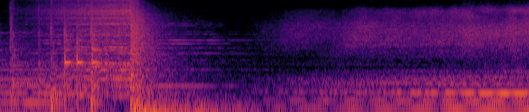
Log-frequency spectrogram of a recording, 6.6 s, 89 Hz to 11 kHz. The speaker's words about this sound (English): At 7:15 a.m., on July the 18th, 1936, a small Dragon Rapid airplane takes off from Croydon Airfield, just south of London, England.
